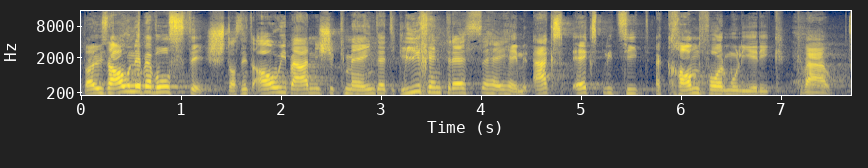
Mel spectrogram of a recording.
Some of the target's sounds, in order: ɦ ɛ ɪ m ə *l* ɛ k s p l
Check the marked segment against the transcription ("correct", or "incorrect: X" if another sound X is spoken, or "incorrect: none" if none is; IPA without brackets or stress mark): incorrect: ɾ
